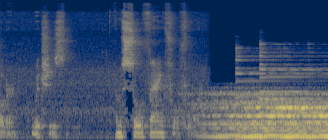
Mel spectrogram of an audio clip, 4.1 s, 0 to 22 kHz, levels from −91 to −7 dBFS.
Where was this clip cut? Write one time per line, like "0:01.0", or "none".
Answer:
0:02.4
